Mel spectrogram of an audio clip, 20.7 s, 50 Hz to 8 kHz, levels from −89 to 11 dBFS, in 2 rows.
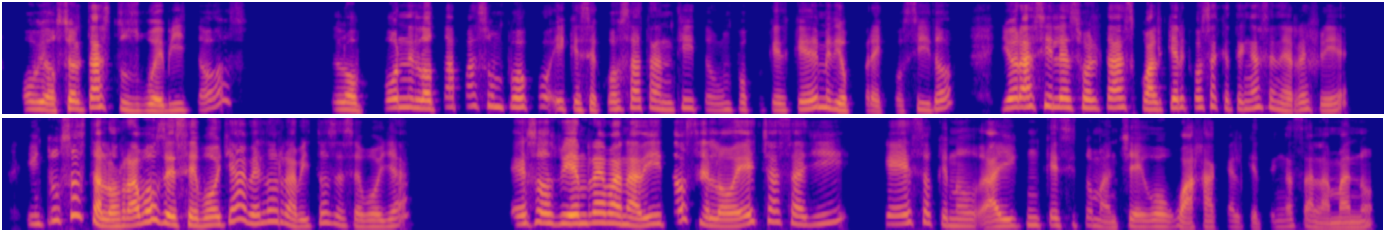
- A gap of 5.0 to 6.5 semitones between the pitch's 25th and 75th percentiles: Yes, average, 5.3 semitones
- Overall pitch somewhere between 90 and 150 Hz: No, high, 200 Hz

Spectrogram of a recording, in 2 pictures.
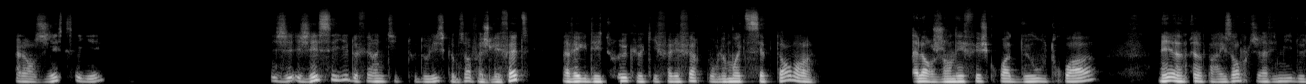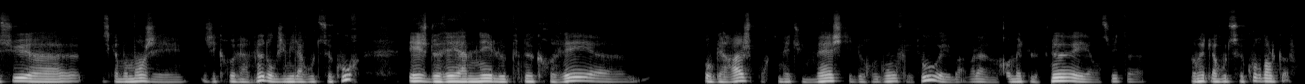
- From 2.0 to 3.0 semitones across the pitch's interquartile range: Yes, average, 2.7 semitones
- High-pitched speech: No, low, 130 Hz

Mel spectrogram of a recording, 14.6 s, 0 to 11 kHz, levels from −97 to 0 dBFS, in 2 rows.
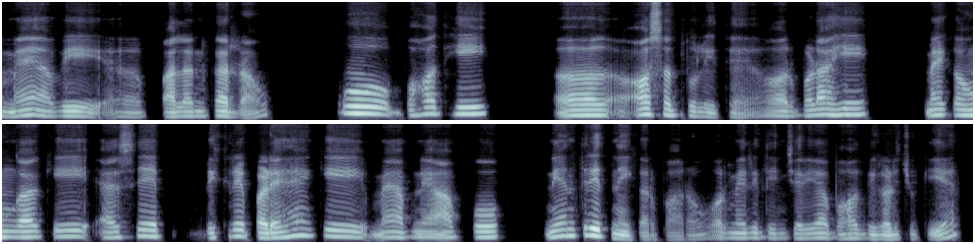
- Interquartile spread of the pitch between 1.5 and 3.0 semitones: No, average, 5.1 semitones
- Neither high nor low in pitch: Yes, medium, 145 Hz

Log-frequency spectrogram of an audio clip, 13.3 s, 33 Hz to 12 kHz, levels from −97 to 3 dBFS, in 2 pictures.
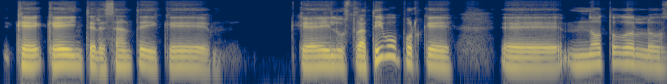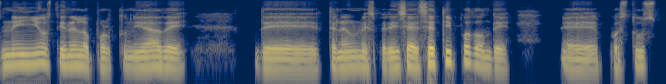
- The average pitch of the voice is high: No, low, 115 Hz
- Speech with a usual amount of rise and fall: Yes, average, 3.0 semitones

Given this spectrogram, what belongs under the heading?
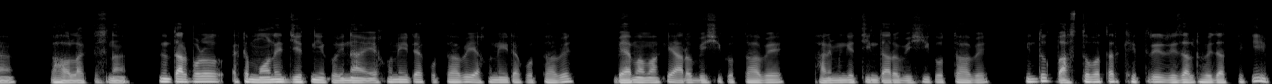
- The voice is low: Yes, low, 105 Hz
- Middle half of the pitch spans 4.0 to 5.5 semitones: No, narrow, 2.6 semitones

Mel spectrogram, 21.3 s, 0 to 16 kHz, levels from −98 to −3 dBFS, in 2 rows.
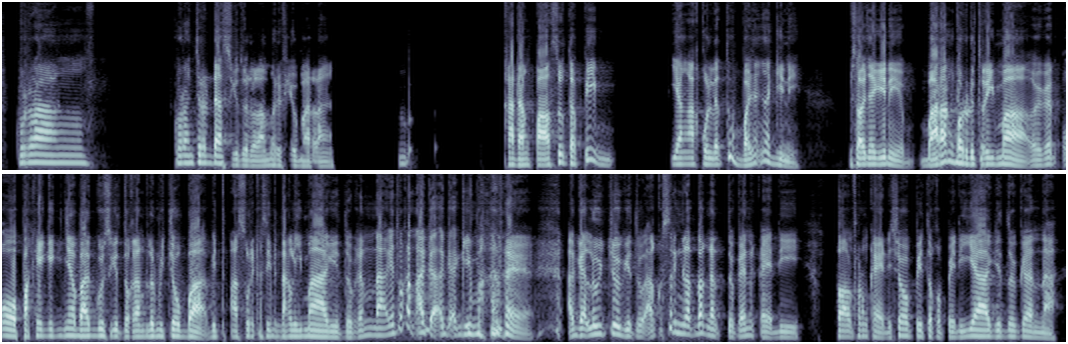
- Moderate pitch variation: Yes, average, 3.4 semitones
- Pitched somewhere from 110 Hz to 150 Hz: Yes, low, 135 Hz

